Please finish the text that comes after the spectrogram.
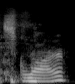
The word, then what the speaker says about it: Schklar: and then um now my name is sklar uh rhymes with scar so uh people who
